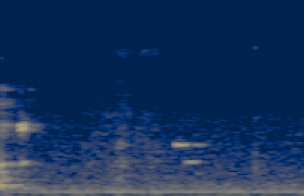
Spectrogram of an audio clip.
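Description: Near silence, with a few faint, short electronic beeps from the phone as the call ends.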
